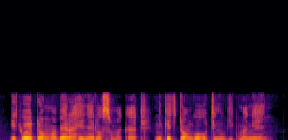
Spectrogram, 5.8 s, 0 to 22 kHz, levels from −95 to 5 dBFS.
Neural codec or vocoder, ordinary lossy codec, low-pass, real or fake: none; none; 7.2 kHz; real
